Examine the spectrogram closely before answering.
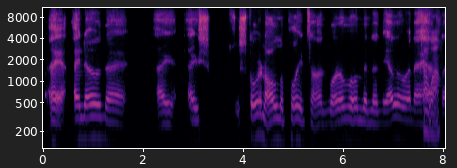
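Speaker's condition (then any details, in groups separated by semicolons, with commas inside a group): Traumatic brain injury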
